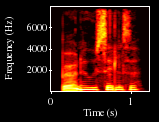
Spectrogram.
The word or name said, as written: børneudsættelse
